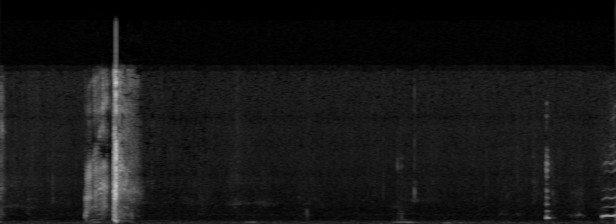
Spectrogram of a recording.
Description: New born baby girl sneezes for the first time and then realizes she doesn't like it!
